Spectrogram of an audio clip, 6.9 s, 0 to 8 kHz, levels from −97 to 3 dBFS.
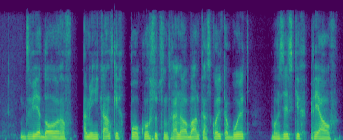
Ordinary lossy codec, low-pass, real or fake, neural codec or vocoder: AAC, 48 kbps; 7.2 kHz; fake; codec, 16 kHz, 4 kbps, FunCodec, trained on Chinese and English, 50 frames a second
